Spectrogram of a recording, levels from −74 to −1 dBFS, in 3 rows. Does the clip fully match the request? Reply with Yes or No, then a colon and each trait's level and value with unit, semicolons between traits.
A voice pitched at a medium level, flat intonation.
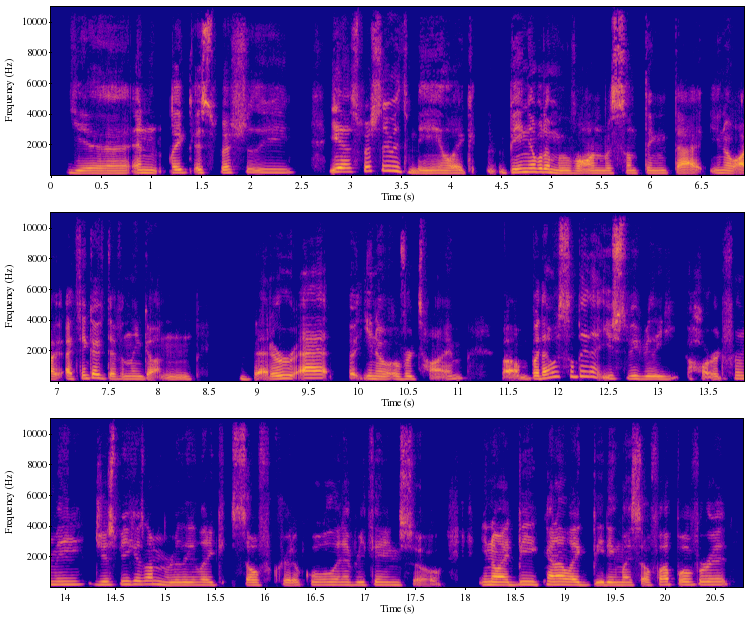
No: medium, 180 Hz; average, 3.1 semitones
